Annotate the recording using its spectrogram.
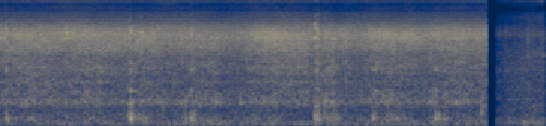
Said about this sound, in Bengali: দিয়ে ভালো করে কাঁকড়াটাকে ভেজে নেব।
